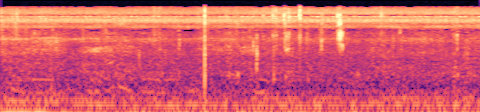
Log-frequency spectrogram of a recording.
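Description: A man eating chicken curry and rice with his hand: a few short, sharp mouth clicks and smacks as he chews. Under them runs a steady low hum and a steady high hiss.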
